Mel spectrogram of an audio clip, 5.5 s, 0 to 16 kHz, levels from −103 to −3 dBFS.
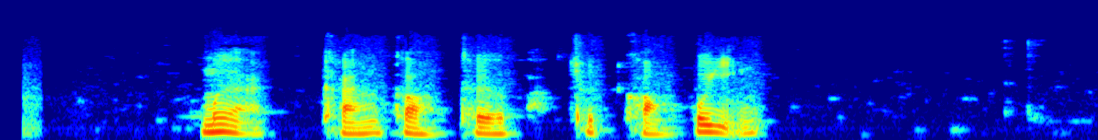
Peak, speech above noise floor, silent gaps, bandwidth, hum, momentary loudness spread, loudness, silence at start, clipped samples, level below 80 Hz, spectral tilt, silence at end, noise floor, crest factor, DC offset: -8 dBFS; 54 dB; none; 5 kHz; none; 13 LU; -28 LUFS; 1 s; under 0.1%; -66 dBFS; -10 dB/octave; 1.7 s; -81 dBFS; 22 dB; under 0.1%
